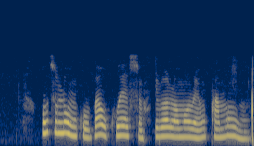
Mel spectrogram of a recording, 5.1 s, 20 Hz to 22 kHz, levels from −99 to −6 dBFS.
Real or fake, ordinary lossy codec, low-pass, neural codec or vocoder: real; none; 5.4 kHz; none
